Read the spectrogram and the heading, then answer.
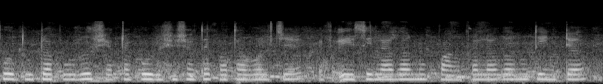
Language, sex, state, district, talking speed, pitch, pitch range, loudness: Bengali, female, Tripura, West Tripura, 120 wpm, 235 Hz, 230-240 Hz, -16 LUFS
